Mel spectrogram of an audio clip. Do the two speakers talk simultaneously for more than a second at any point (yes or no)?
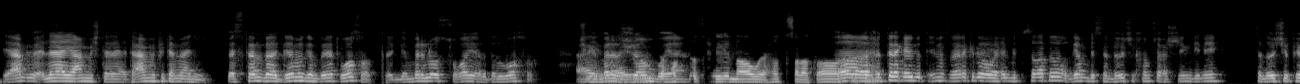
yes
